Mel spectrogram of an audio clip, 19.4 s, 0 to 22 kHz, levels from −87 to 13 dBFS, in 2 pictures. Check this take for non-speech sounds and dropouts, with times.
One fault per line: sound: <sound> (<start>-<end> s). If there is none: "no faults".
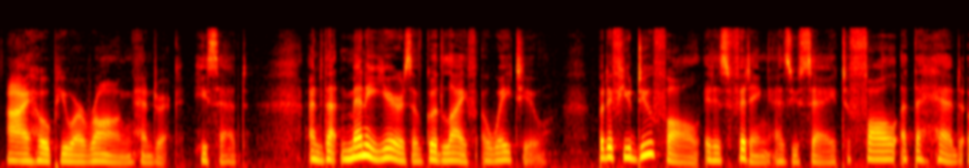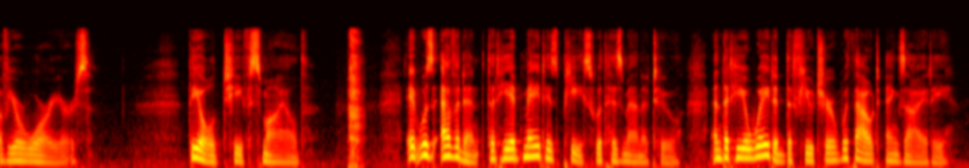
sound: breath (13.2-13.4 s)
